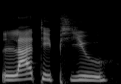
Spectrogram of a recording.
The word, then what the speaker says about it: Latte+: I think they pronounce it Latte Più, but it's written with a plus sign. So it's like Latte Plus.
